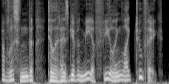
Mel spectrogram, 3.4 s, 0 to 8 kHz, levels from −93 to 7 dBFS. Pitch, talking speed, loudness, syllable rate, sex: 150 Hz, 195 wpm, -16 LUFS, 6.1 syllables/s, male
